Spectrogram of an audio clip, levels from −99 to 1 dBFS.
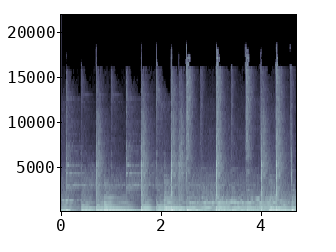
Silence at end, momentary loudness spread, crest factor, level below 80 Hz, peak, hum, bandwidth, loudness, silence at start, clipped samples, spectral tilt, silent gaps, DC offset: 0 s; 5 LU; 18 dB; -28 dBFS; -6 dBFS; none; 19 kHz; -24 LUFS; 0 s; under 0.1%; -6 dB/octave; none; under 0.1%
